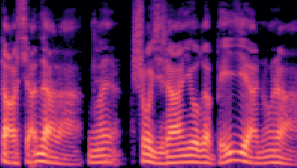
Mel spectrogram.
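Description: Against a quiet background, a man with a Henan accent speaks at a fairly slow pace and a fairly low pitch. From China, Henan. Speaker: laid-off factory worker turned driver. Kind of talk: casual chat.

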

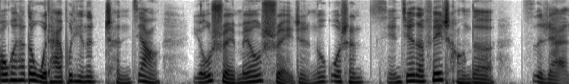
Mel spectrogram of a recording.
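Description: The intonation is lively. A woman delivers it at a moderate pace. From Shanghai. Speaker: podcast co-host. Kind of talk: casual chat.

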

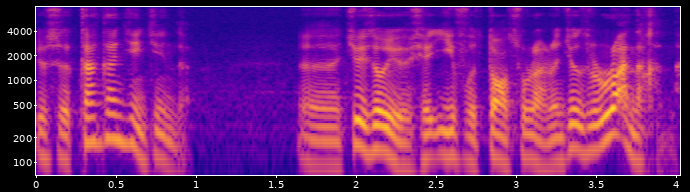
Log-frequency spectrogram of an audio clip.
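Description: This man's intonation is lively. His speech rises and falls with energy. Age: 40s. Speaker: podcaster. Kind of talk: personal storytelling monologue. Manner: halting, many fillers.

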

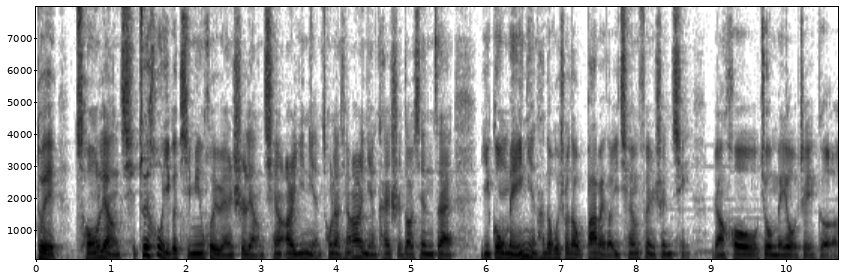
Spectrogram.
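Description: Spoken at a moderate pace, this is a very clean recording with a silent background. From China. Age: middle-aged. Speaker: photography student and podcast co-host. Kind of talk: casual chat. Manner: repetitive, halting.

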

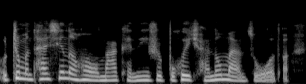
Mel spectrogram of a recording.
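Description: A woman talks in a plain, everyday voice at a medium pitch. Her pace is fairly quick and her intonation fairly even. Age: 20s. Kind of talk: casual chat.

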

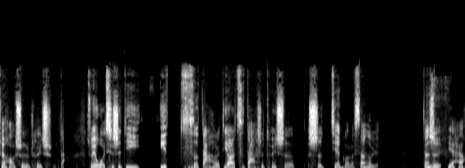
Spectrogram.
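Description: Over a quiet background, a woman speaks at a moderate pace in a plain, everyday voice with lively intonation. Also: fairly high pitch for a woman. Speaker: podcast host. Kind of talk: casual chat.

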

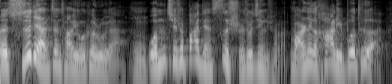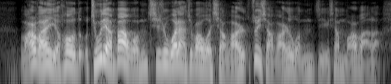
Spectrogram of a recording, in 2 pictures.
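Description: Speaking at a fairly quick pace, a man with a high pitch swings widely in pitch and shows big swings in loudness. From Shanxi. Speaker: podcast co-host. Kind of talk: casual chat.

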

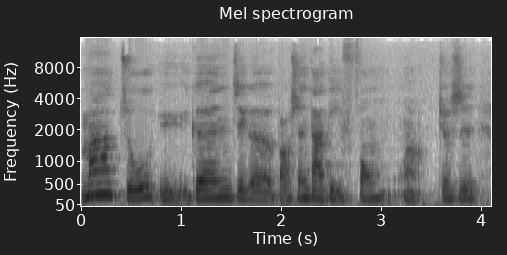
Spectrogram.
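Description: Somewhat breathy tones mark the voice. The speaker is a woman. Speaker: educator. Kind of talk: casual chat.

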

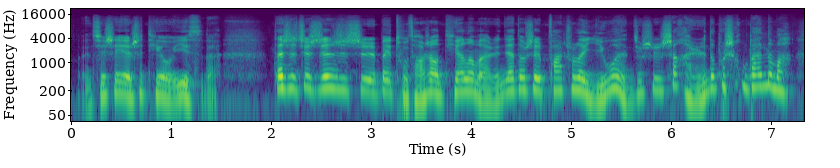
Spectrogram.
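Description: The speech races along at a very fast pace with very wide pitch swings. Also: man, high pitch for a man. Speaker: coffee business owner. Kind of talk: casual chat.

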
